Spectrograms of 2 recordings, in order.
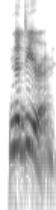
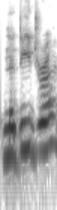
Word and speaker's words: Nadira: my name is nadira nadira yep that's my name three syllables seven letters but people mess it up ten times just the same i get called nadidra nadira nadria ladira and even madir so let me sound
